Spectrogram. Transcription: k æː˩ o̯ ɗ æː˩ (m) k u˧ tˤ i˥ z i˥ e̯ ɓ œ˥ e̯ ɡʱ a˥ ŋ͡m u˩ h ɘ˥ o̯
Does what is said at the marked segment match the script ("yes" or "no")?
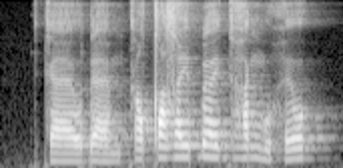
yes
